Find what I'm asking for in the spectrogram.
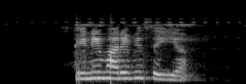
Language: Odia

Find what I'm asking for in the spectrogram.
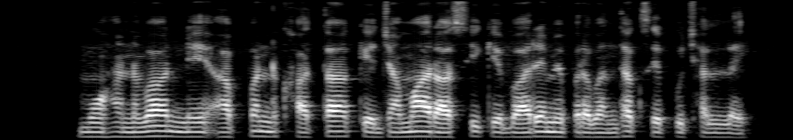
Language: Magahi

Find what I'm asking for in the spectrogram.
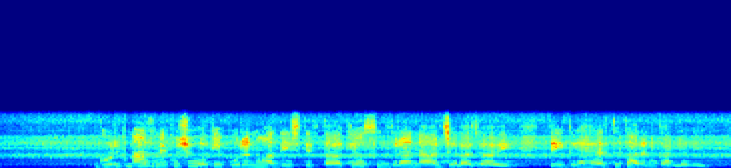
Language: Punjabi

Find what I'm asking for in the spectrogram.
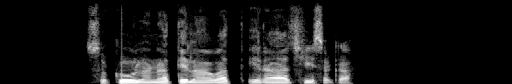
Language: Domaaki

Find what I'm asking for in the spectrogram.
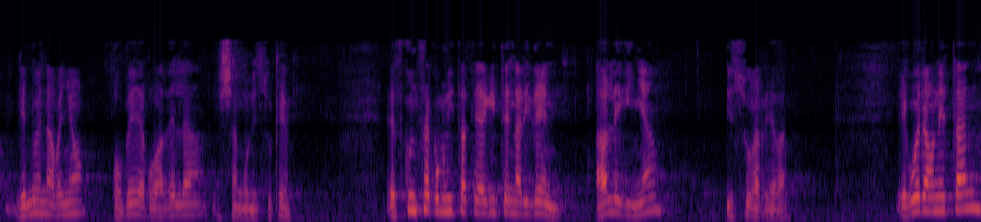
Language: Basque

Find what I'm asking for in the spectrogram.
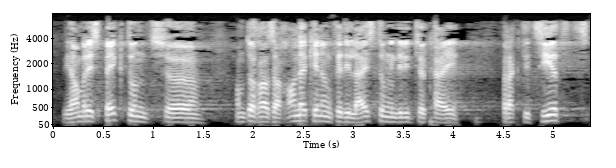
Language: German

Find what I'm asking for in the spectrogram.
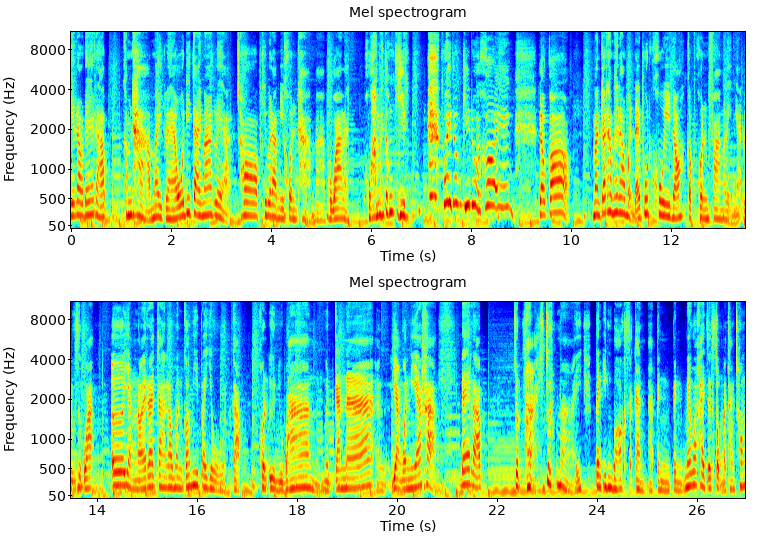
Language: Thai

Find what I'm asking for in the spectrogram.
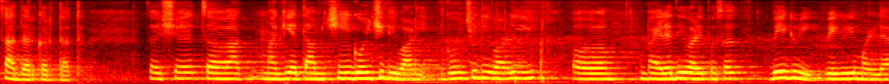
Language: Konkani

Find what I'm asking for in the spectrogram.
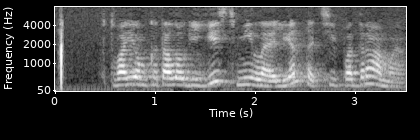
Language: Russian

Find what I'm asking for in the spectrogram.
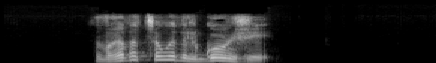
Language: Kabyle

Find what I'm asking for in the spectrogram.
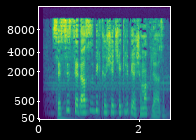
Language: Turkish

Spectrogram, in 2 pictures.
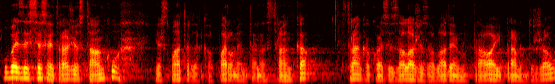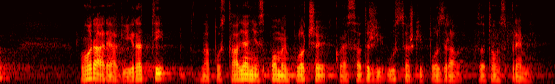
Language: Croatian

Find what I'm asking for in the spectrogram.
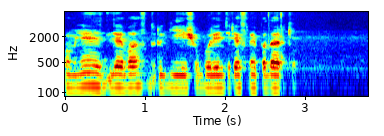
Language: Russian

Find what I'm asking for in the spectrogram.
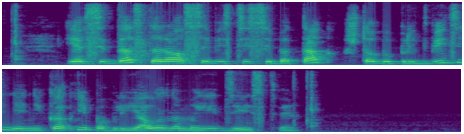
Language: Russian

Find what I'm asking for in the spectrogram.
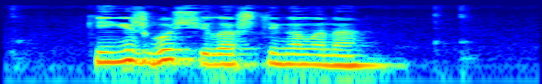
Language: Mari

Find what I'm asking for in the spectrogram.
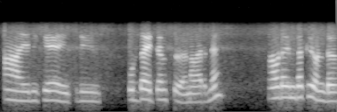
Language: Malayalam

